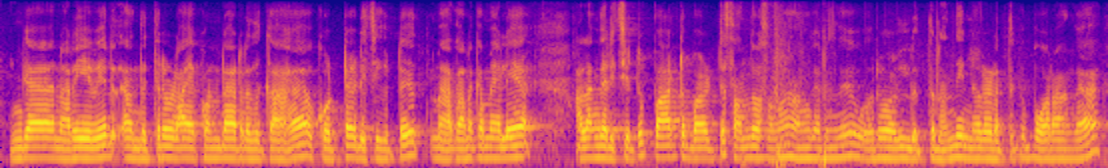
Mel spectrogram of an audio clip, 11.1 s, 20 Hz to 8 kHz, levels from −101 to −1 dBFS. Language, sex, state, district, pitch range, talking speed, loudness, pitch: Tamil, male, Tamil Nadu, Kanyakumari, 135-150 Hz, 105 wpm, -14 LUFS, 140 Hz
